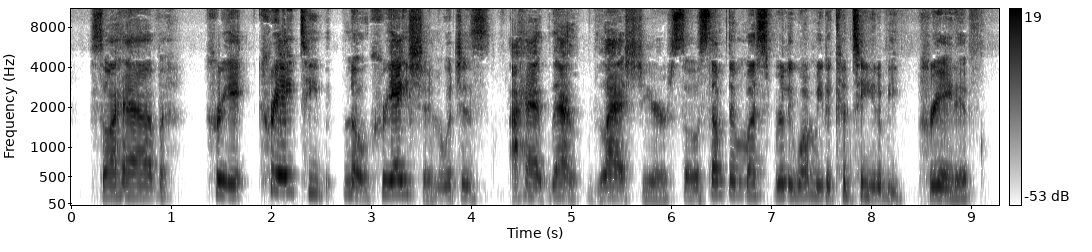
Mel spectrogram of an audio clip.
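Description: A woman with an unremarkable speaking voice talks at medium pitch and a fairly slow pace on a very clean recording with a silent background. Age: 40s. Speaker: podcast co-host. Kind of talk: casual chat.

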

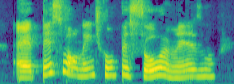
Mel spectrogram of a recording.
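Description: This woman has a plain, everyday voice with a fairly high pitch and ordinary pitch variation. She speaks at a moderate pace on a very clean recording with a silent background. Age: 20s. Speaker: engineering student. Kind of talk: casual chat.

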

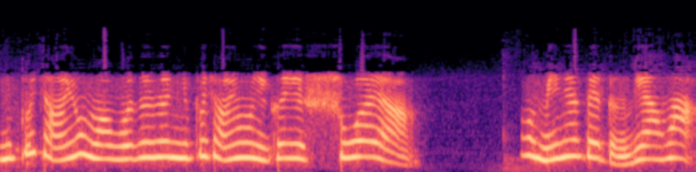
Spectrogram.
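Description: Her pitch sits extremely high for a woman, and her loudness stays very even throughout. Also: ordinary pitch variation, moderate pace. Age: 20s. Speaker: caller. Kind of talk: phone-in advice call. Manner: low-energy, listless.

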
